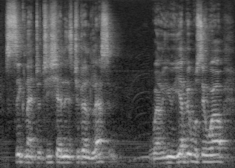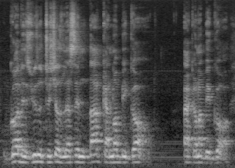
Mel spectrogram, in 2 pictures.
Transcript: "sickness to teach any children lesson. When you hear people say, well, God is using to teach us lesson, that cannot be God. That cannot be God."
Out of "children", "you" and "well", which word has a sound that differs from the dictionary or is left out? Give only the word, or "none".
children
